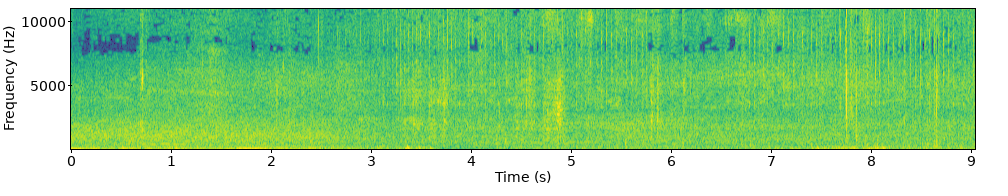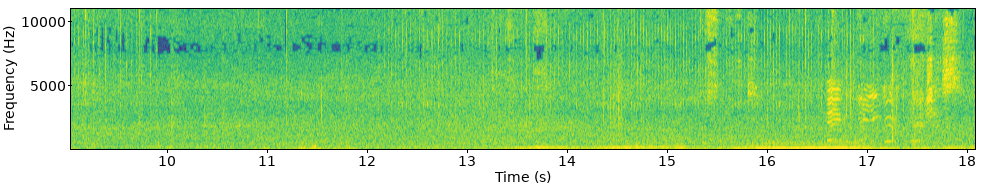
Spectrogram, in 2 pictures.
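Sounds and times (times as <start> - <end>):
passing cars: 0.0 - 18.0
vehicle engine hum: 0.0 - 18.0.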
